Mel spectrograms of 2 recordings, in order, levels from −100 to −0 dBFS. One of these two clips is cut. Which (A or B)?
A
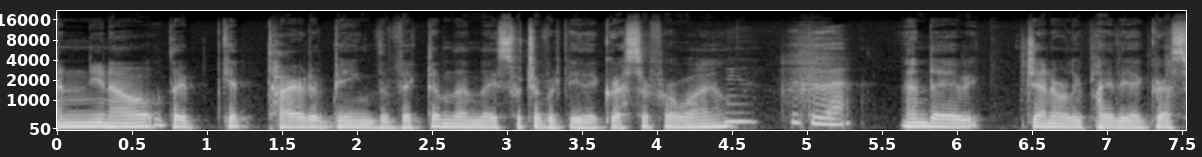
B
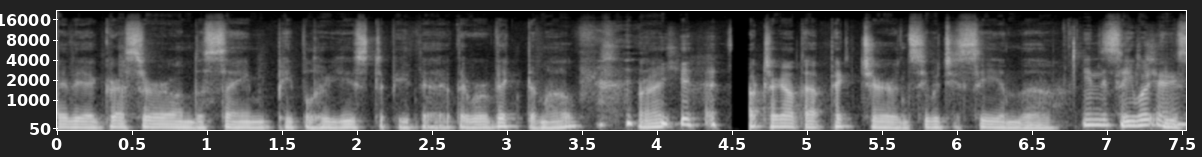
B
